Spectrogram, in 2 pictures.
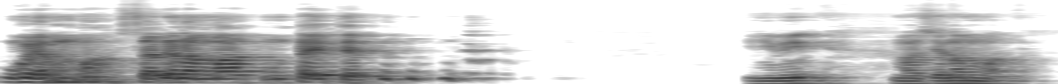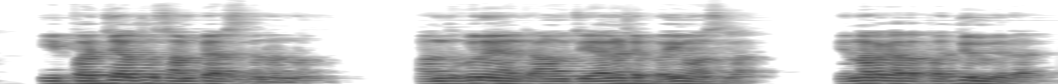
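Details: Adult man, speech; no disorder.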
